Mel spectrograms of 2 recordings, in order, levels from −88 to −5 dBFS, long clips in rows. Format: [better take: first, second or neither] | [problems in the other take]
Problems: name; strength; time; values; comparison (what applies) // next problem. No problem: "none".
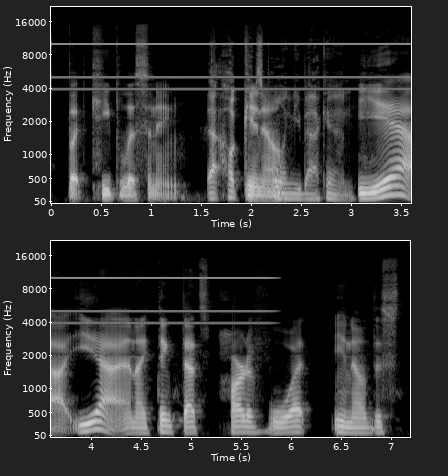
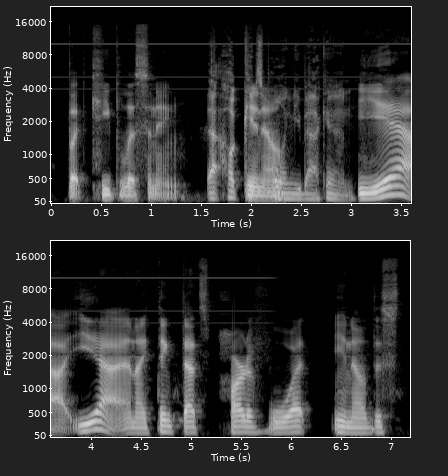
second | high-pitched whine; loud; until 6 s; 10 kHz, 6 dB below the speech; faint in the second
